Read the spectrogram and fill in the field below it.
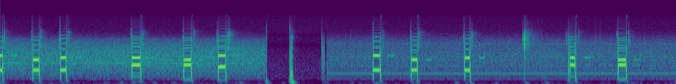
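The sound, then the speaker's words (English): About a dozen short touch-tone beeps dialed in quick succession over a hissy, narrow telephone line, with a brief silent break partway through before the dialing resumes. The tones are sent on both the incoming and outgoing sides of a call routed through Atlanta to a Bell System line. “So, let me touch tone and stuff on both sides.”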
